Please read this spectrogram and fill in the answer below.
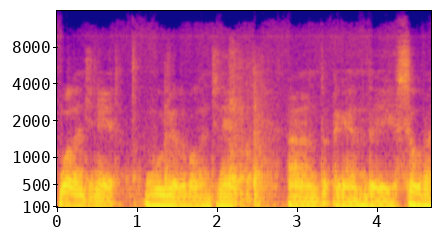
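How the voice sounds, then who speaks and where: The voice moves at a fairly slow pace with ordinary pitch variation. Noticeable background noise is present. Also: man. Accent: Northern English. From Northern England. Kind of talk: casual unboxing talk to camera.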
